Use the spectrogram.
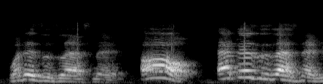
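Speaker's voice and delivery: high, loud mock-dumb "oh" of discovery; dumb realization. Streamer acts out a dumb tweet, mock-dumb surprise. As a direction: play the fool who just figured it out.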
